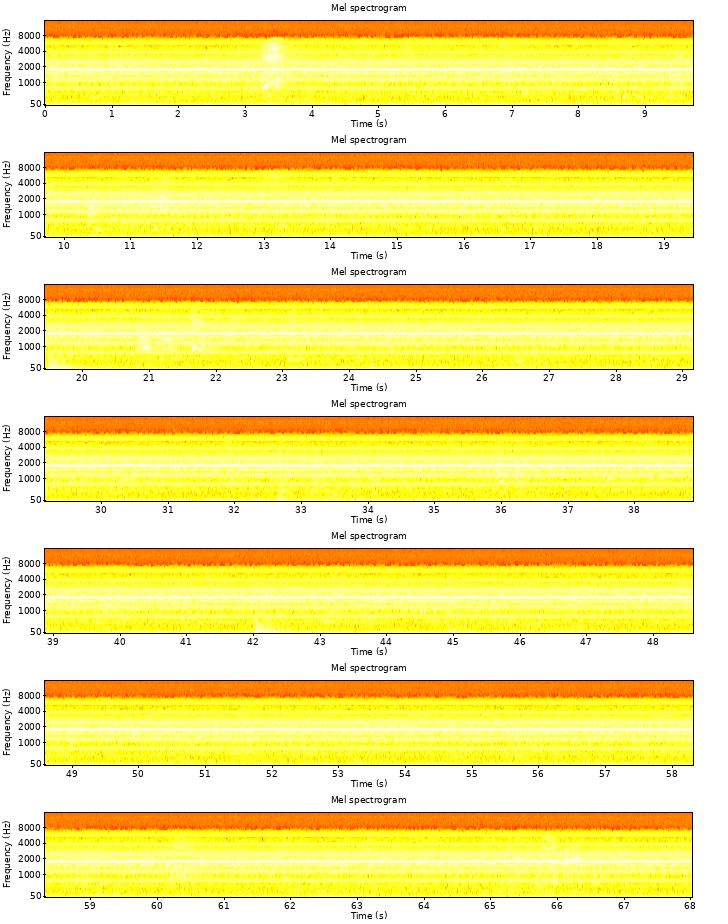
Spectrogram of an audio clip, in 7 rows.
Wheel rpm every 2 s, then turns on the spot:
0, 0, 0, 0, 0, 0, 0, 0, 0, 0, 0, 0, 0, 0, 0, 0, 0, 0, 0, 0, 0, 0, 0, 0, 0, 0, 0, 0, 0, 0, 0, 0, 0, 0.
none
